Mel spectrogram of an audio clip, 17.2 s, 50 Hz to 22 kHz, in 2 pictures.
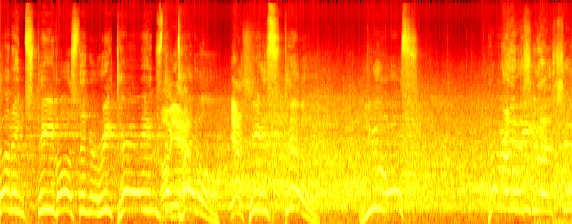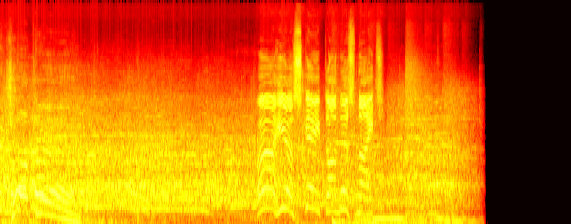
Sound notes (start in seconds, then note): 10.3 audience boos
